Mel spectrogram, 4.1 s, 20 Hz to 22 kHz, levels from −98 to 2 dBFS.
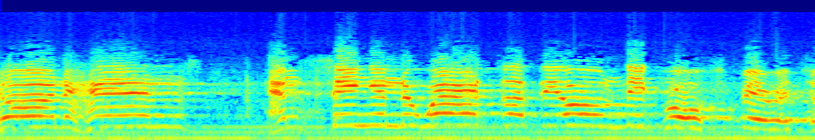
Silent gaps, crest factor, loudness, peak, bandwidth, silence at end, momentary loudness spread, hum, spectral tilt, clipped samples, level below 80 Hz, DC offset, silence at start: none; 14 dB; -16 LUFS; -4 dBFS; 16 kHz; 0 s; 6 LU; 60 Hz at -45 dBFS; -3 dB/octave; under 0.1%; -42 dBFS; under 0.1%; 0 s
